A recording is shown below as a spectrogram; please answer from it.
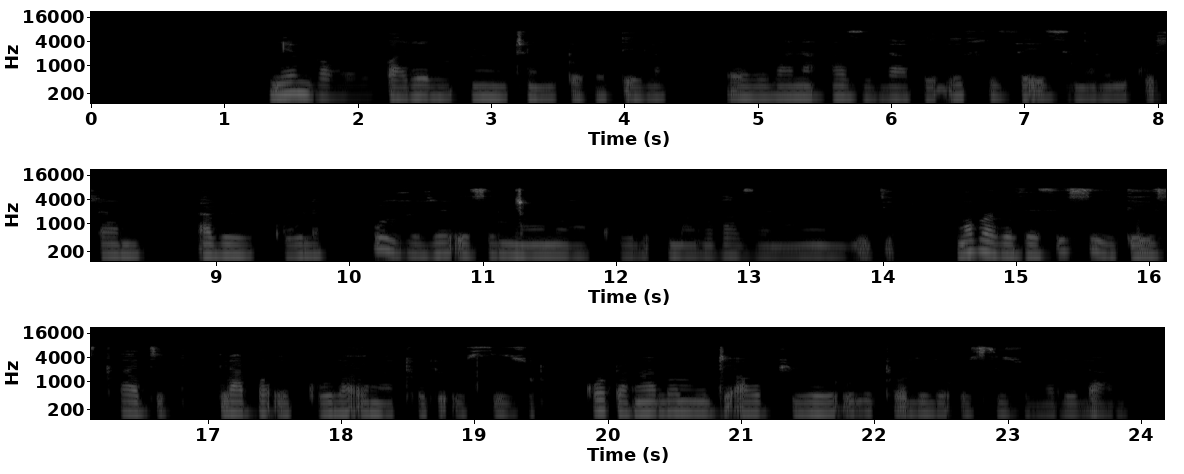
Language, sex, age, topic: North Ndebele, female, 36-49, health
